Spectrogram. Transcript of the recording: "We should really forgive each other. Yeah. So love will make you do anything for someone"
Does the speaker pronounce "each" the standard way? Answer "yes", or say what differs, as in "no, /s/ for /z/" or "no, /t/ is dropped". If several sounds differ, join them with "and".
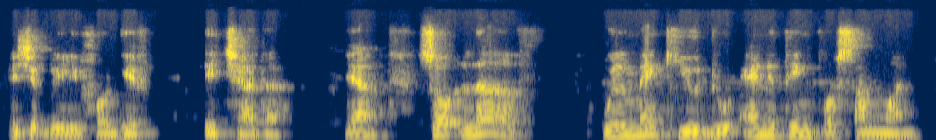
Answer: yes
